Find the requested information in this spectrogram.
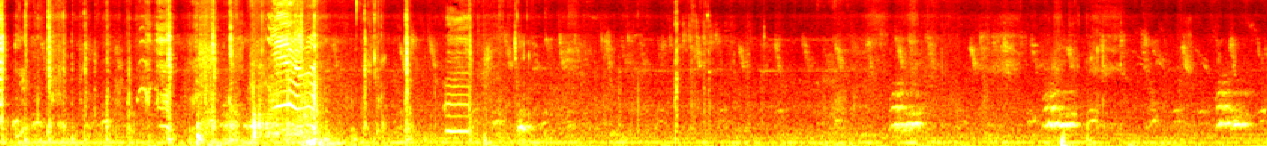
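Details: Pet red fox Vasilisa on an ordinary morning, greeting and rejoicing as breakfast is brought in, in her excited dog-like mode. A loud, wavering, high whining squeal rises midway, followed by short pulsed chattering bursts and faint squeaks, with human speech and rustling around.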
